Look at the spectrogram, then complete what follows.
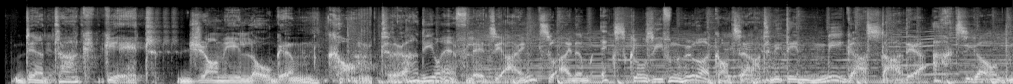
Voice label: stationvoice RADIOF PROMO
